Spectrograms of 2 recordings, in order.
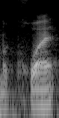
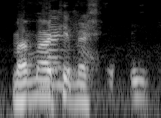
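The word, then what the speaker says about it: Marquette: were we were in Mcquet and I know I say it wrong all the time isn't Marquet Market thank you market Michigan um we were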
